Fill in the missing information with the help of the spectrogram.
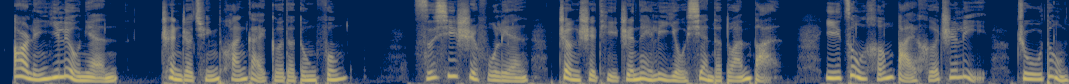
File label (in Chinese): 专题 汇报 妇联工作 稳重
